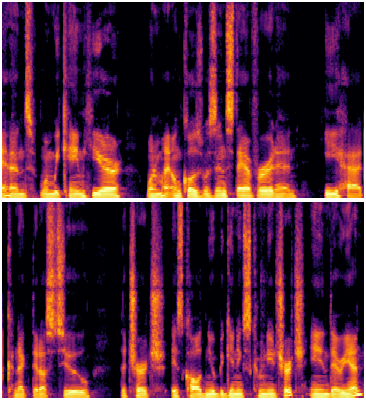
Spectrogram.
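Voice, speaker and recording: On a very clean recording with a silent background, a man speaks at a moderate pace in a monotone, flat intonation. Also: medium pitch for a man. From Togo, raised in Connecticut from age six. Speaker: cinematographer and video producer. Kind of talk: podcast interview.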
